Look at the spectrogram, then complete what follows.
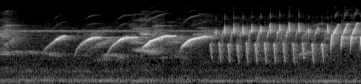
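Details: A Belgian canary gives five loud rising whistled notes in steady succession, followed by a quick stuttering trill of paired high notes.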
